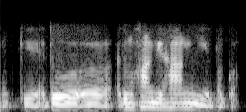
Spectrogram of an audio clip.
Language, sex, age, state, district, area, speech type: Manipuri, male, 45-60, Manipur, Imphal West, urban, conversation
